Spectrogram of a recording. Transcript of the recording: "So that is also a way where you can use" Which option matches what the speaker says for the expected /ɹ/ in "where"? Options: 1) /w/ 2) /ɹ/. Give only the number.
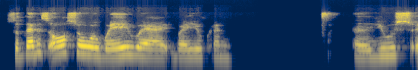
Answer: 1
